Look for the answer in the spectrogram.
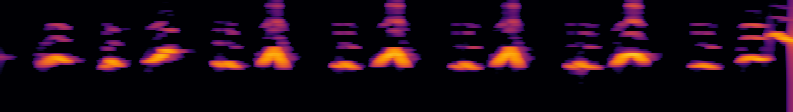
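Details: Lure song of a Greater Green Leafbird, meant to trigger breeding arousal and make the bird fierce: a steady string of short whistled notes, alternating low flat tones with sharply rising and falling upswept ones, about three per second.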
